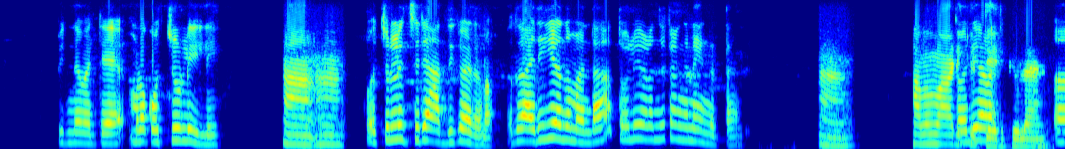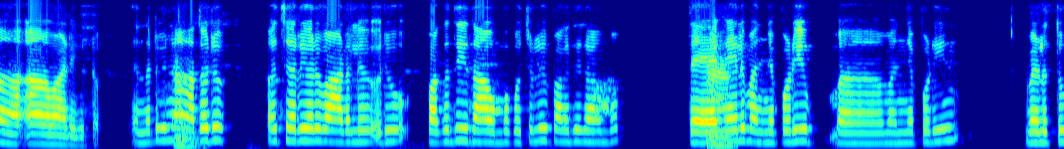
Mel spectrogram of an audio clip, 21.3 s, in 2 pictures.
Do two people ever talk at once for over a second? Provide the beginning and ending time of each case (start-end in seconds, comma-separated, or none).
none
